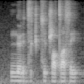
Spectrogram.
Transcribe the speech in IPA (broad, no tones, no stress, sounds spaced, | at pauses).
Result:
n̪ ø ɾ ʏ d͡z i t͡ʃ t͡s ʏ t͡ʃ ɔ tˤ u s i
